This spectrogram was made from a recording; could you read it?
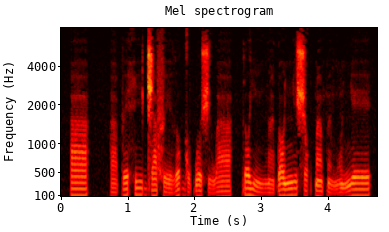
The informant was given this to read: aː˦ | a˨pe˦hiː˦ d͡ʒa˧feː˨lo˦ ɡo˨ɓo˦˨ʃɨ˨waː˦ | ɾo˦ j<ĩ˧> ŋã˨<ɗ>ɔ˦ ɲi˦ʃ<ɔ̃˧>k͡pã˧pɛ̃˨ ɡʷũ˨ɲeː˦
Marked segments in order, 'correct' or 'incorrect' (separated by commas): incorrect, correct, incorrect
